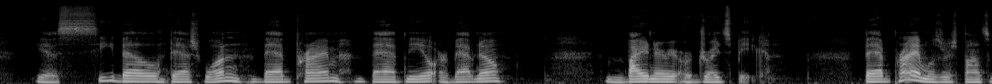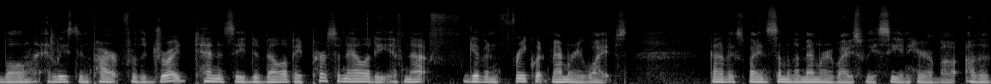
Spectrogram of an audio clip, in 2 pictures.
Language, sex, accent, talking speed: English, male, American, 140 wpm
